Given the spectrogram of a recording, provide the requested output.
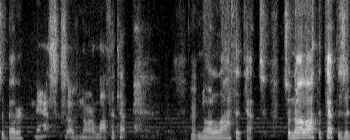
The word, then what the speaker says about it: Nyarlathotep: I'll let you say the campaign, Professor, because you pronounce it better. Masks of Nyarlathotep.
